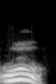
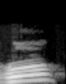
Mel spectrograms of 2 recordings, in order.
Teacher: ऐसे स्वर को बोलेंगे जिसमें जो ओठों का आकार है वह कैसा हो जाए हमेशा गोल हो जाए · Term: वृताकार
